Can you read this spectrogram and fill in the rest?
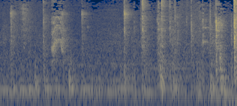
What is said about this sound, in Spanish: Cierra la puerta por dentro.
